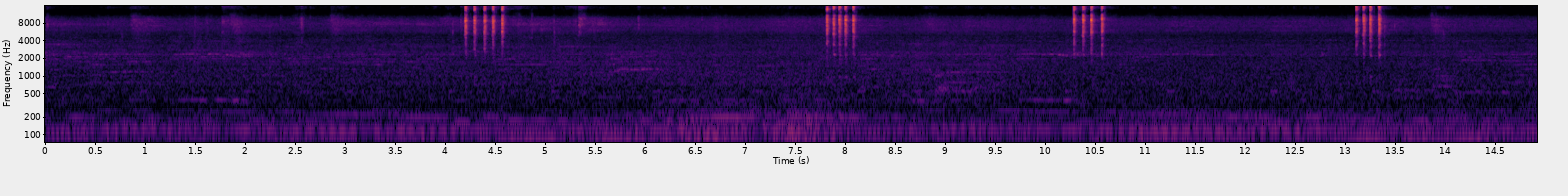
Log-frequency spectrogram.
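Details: Dodge Caravan with A/C on: steady low engine drone with an irregular mechanical rattle and creak; vibration suspected to come from the flywheel, not confirmed.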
